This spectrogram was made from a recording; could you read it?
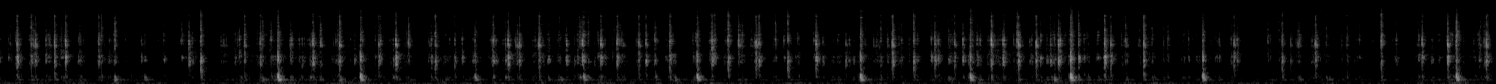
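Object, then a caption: Plastic mechanical keyboard. Fingertips of both hands type steadily on a full-size mechanical keyboard with white and grey plastic keycaps and a hollow case. The key taps are rapid, bright and clicky, each dying away almost instantly, with occasional louder strokes standing out above a faint steady low hum.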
